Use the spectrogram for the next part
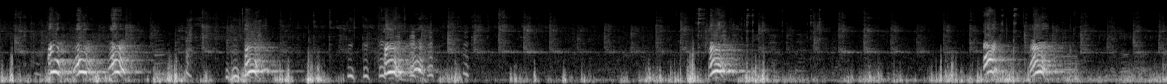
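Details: Dog chasing shadows, uttering clusters of short whining yips every couple of seconds amid scratching, skittering sounds and a murmur of speech.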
